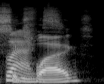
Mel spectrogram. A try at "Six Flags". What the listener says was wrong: You put the emphasis on flags.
